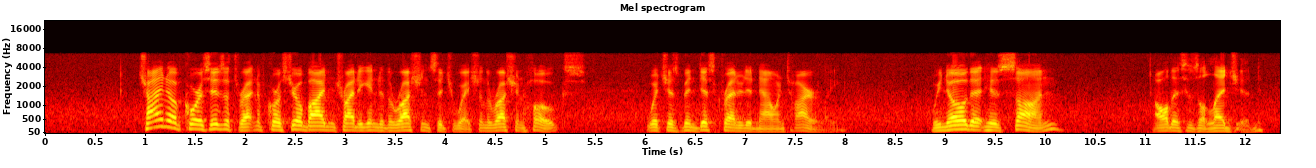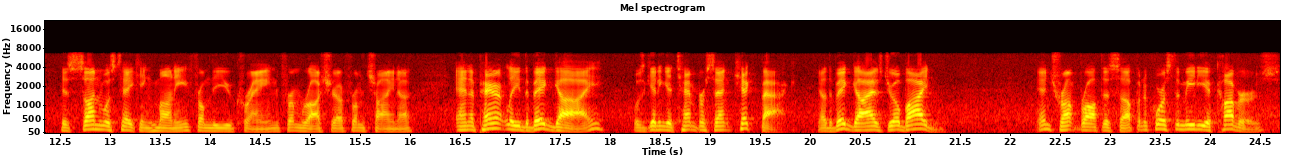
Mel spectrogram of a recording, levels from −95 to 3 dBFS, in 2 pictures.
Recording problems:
high frequencies cut off; noticeable; nothing above 6.5 kHz
hiss; faint; throughout; 25 dB below the speech

